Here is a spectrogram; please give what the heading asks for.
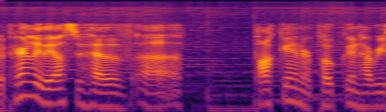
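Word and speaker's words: Pokkén: are fighting is it the pokey and tournament or the parking tournament um but i just i don't i i guess pokken is how i'm going to pronounce it all right let's change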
